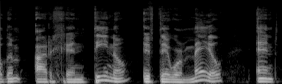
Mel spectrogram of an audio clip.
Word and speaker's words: argentino: Did you notice that Argentino is pronounced as Argentino? In Spanish, G, when followed by E or I, is pronounced like a throaty H. So try saying Argentino again. Argentino.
